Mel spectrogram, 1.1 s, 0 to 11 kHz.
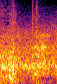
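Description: A big stadium crowd roars at an American college football game in NCAA 25 near the goal line, a dense, loud wash of cheering with a brief surge, no clear single voice.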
